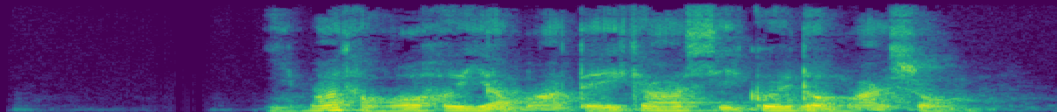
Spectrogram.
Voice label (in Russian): Голоса, Гонконгский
